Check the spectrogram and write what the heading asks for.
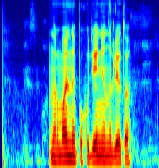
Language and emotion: Russian, neutral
